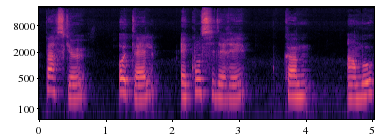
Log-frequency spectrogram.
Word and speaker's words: hôtel: Ici, on va utiliser un d' parce que "hôtel" est considéré comme un mot qui commence par une voyelle puisqu'on ne prononce pas le H.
